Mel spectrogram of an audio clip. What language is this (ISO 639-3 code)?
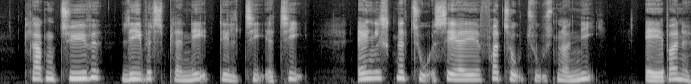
dan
